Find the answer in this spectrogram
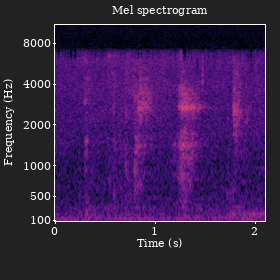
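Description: Faint room tone in a lecture room during a pause, with a few soft, short sounds.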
